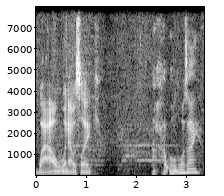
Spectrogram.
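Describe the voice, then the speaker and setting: A man with a non-native accent at a moderate pace, against noticeable background noise. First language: not English. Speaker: vtuber game streamer. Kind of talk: casual gameplay chat. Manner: halting, many fillers.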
